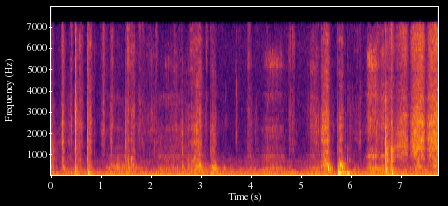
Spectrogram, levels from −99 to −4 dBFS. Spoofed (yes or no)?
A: no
